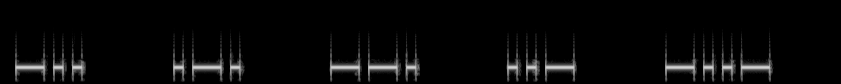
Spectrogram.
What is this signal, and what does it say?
Morse code, heard as a keyed tone, about 13 wpm, spaced as for 7 wpm, 800 Hz. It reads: DRGUX
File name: LEZIONI / 8 YJ45 / 8 YJ ws 12wpm 3342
